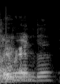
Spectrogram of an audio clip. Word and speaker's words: Dorinda: How you pronounce her name? What Oh, you Dorinda. Dorinda. Dorita.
